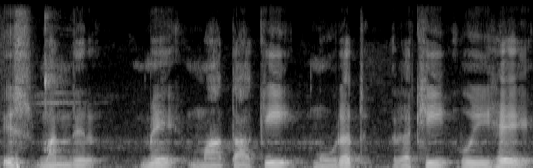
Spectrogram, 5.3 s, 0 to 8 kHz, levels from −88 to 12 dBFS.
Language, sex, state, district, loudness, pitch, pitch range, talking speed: Hindi, male, Madhya Pradesh, Dhar, -20 LUFS, 110 Hz, 105-145 Hz, 100 wpm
